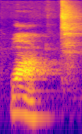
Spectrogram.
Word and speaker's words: walked: Okay, so the word ends with ka sounds, then we go with ed, so it would be pronounced like walked.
